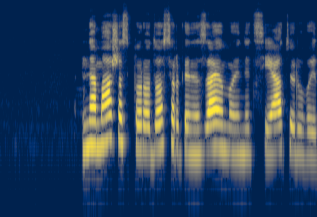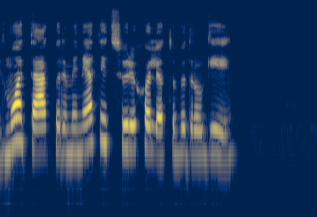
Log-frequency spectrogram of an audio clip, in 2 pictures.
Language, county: Lithuanian, Vilnius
